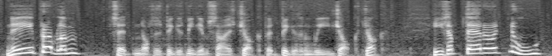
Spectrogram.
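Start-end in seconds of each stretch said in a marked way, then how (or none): 0.1-0.8 high squeaky Scottish pixie; tiny Scots warrior, chirpy and high; Feegle voice. Acted. Feegle agrees. 4.3-5.4 high squeaky Scottish pixie; tiny Scots warrior, chirpy and high; Feegle voice. Acted. Feegle answers.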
